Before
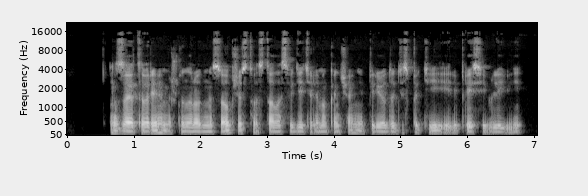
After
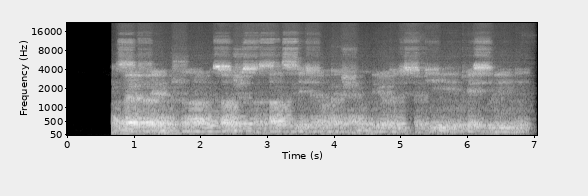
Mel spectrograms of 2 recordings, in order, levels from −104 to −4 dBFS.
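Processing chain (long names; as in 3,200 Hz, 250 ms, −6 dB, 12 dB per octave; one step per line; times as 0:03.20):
converter with a step at zero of −36.5 dBFS
noise gate −36 dBFS, range −58 dB
reverb whose tail is shaped and stops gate 200 ms flat, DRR −7.5 dB
level +1 dB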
